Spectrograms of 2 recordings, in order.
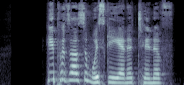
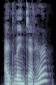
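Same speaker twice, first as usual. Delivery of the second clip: ordinary delivery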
